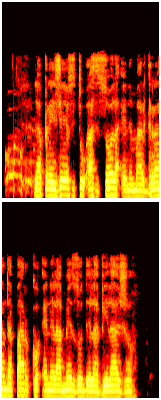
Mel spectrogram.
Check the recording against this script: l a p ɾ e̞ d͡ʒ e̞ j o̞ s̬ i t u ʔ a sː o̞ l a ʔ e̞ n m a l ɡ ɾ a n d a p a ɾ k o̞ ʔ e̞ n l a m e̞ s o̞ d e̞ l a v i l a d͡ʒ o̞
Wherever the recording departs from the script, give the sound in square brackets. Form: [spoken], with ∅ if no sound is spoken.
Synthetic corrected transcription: l a p ɾ e̞ d͡ʒ e̞ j o̞ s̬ i t u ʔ a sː o̞ l a ʔ e̞ n m a l ɡ ɾ a n d a p a ɾ k o̞ ʔ e̞ n l a m e̞ [z] o̞ d e̞ l a v i l a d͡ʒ o̞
